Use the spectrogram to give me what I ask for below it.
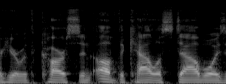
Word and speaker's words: Callous Daoboys: Once people realize that it's the Dallas Cowboys with the letters reversed, they're usually like, "Oh, okay, I get it now."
